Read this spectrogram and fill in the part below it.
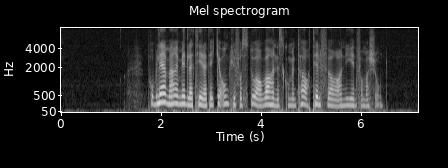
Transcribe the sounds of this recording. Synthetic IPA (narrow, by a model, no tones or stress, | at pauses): pʰʁʊbleːmæːʁɪmɪd̪ləʁt̪ʰiːd̪ɑt̪ːɪkəʔɔŋklɪfɔst̪oːʁʋɑːhɛnəskʰʊmənt̪ʰɑːʁt̪ʰɪlføːʁəɑːnyːɪnfɔmɑʃṵːn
